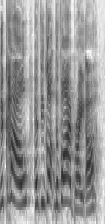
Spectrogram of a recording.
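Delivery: mock bold, confident, full-throated yell, pitched high. Retelling walking into another person's room, re-enacting a confident, loud scream. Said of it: "in the most confident, loud voice, I scream".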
